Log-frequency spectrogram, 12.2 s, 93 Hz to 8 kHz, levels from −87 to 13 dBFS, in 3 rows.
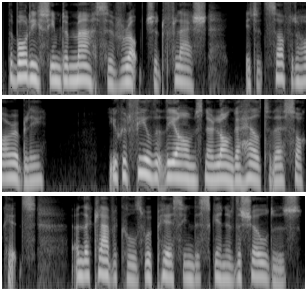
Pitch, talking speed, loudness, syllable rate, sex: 170 Hz, 170 wpm, -19 LUFS, 4.8 syllables/s, female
